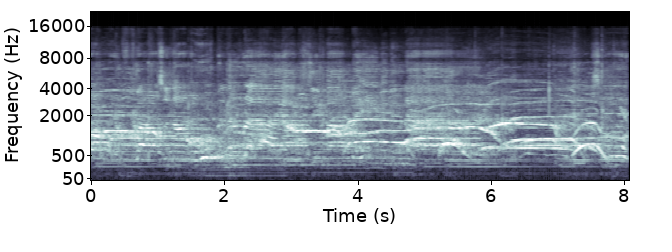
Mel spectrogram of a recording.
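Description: Live band music with several male voices singing together in harmony, and sliding whoops over the top, several of them near the end.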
